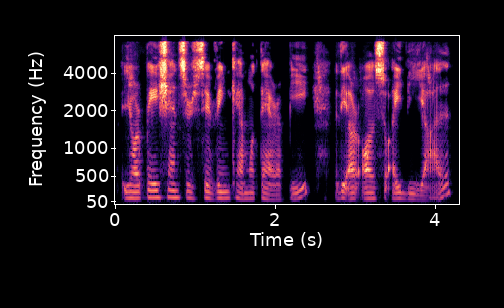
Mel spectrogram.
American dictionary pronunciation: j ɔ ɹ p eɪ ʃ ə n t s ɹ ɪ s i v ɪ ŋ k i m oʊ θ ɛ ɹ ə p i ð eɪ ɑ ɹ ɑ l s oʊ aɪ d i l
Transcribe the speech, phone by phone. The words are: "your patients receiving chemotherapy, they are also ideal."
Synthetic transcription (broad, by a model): j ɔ ɹ p eɪ ʃ ə n t s ɹ ɪ s i v ɪ ŋ k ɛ m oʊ t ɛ ɹ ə p i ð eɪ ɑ ɹ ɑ l s oʊ aɪ d i l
